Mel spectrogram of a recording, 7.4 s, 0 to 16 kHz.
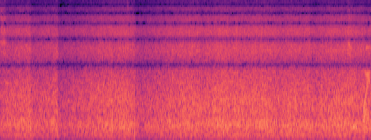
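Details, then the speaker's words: Air King 20" box fan from a thrift store, on high after its gummed-up bearings were freed with WD-40: even rushing air over a low steady motor hum, no scraping or ticking; normal high-speed operation. "am not a fantastic air mover but it's not bad okay let's wind it down that's not bad actually seems like the bearings are okay"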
